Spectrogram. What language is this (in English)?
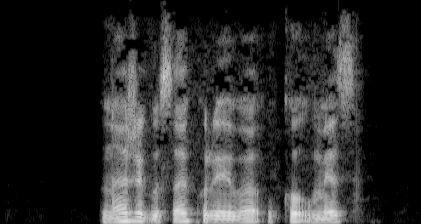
Kinyarwanda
